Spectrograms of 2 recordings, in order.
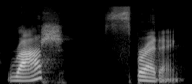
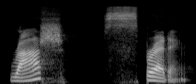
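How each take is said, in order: First: There is a clear pause between the words. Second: The same.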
